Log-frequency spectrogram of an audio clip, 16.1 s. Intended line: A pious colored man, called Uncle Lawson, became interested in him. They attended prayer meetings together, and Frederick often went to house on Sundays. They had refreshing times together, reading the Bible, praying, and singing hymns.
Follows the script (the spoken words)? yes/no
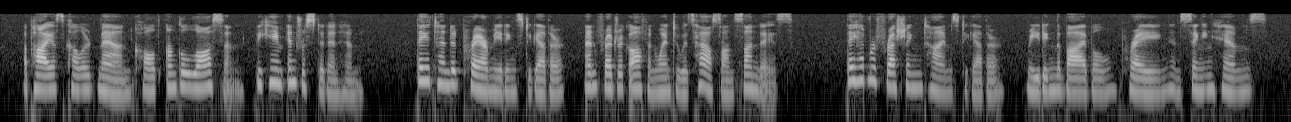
no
